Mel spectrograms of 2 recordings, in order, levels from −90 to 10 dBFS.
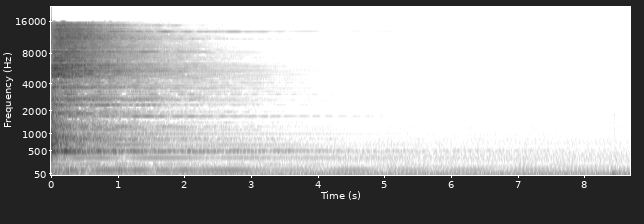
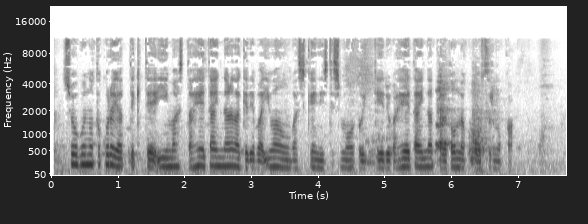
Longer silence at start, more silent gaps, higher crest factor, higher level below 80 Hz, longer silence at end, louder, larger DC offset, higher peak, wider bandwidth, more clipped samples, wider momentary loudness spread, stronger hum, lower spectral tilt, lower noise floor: about the same, 0 s vs 0.05 s; neither; first, 26 dB vs 16 dB; second, -60 dBFS vs -48 dBFS; first, 7.1 s vs 0.35 s; first, -17 LUFS vs -21 LUFS; neither; first, 0 dBFS vs -4 dBFS; first, 16 kHz vs 11.5 kHz; neither; first, 30 LU vs 7 LU; first, 50 Hz at -65 dBFS vs none; second, 2.5 dB/octave vs -5 dB/octave; first, -61 dBFS vs -47 dBFS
